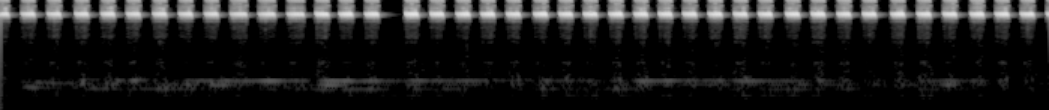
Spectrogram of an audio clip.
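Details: High, crisp cricket chirps repeating at an even pace of just over two per second, interrupted by a short pause after about three seconds, then continuing unchanged with no other sounds.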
